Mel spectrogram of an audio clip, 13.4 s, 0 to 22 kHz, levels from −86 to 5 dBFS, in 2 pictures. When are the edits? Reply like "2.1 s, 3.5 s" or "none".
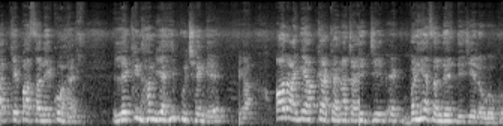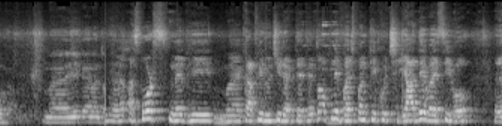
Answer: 3.2 s, 4.8 s, 8.1 s

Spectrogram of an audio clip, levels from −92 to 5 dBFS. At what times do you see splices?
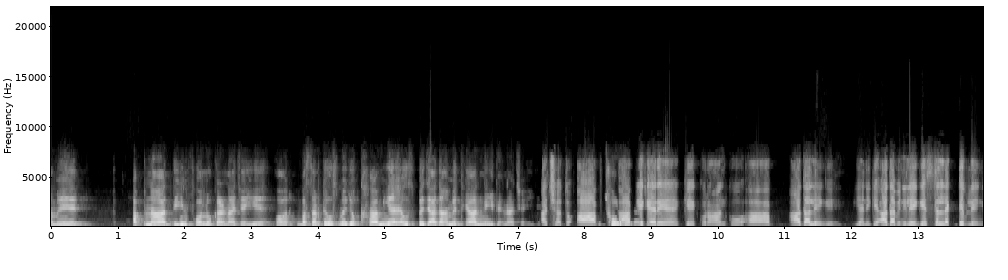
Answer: none

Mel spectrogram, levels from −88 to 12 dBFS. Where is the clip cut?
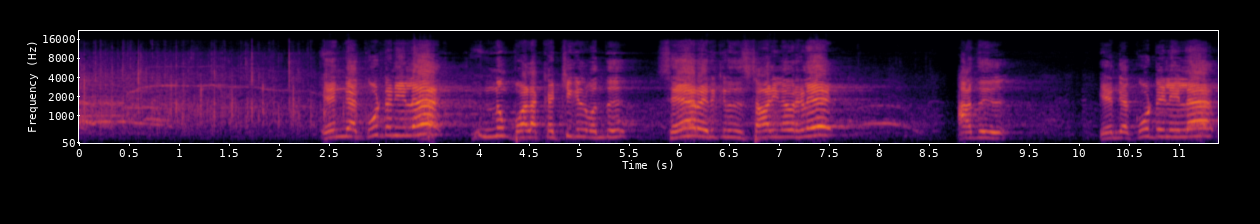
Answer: none

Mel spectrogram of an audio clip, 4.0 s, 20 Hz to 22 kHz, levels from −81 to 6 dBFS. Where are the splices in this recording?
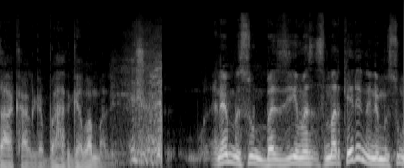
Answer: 1.5 s

